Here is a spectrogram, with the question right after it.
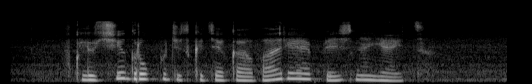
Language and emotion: Russian, neutral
